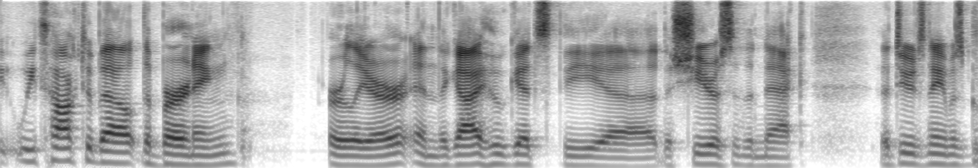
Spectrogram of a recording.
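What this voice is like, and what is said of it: Usual voice. Nothing is said of it.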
